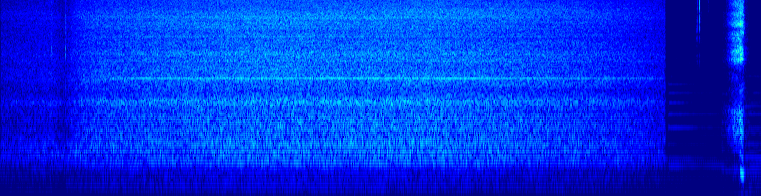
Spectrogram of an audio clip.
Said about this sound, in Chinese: 停！你到底会不会用吹风机啊？哪有用吹风机热风一直对着一个地方吹的？都烫着我了。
